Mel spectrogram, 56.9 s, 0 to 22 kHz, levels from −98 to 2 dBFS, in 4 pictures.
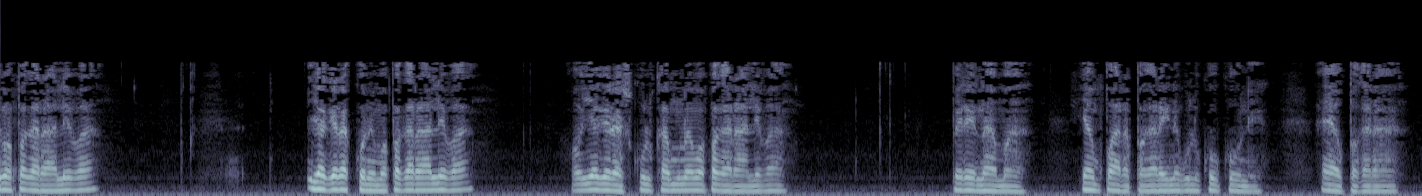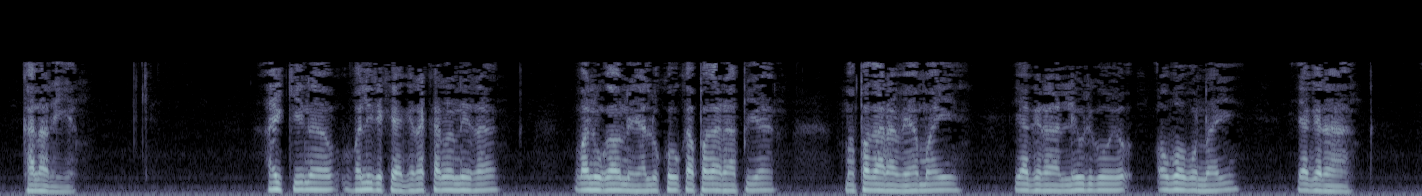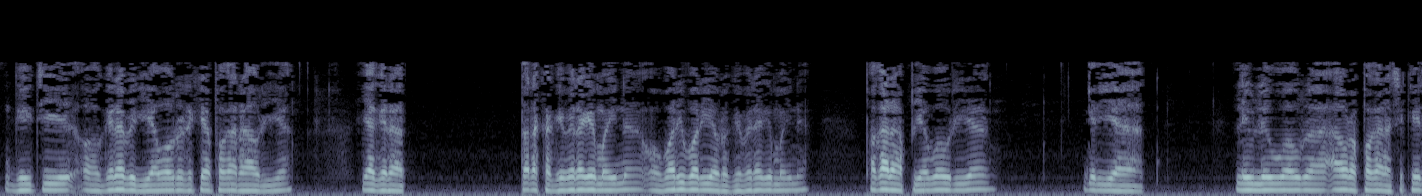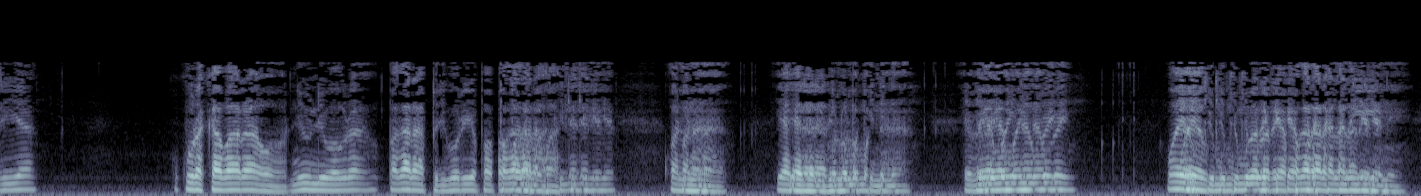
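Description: From the first second to the last, the speech sounds dull and watery, with nothing above 5.9 kHz and a swirling, metallic edge on s sounds and sharp onsets that smear. This is most likely heavy MP3 compression at a low bitrate, consistent with roughly 24 kbps. Short of bits, the encoder has cut the treble at a fixed point and drops weaker frequency components, which flicker in and out from frame to frame.

At 47.65 s the speech abruptly gains a hard, clattery double, as if every syllable is spoken twice about a tenth of a second apart, and this continues to the end. The likely cause is a doubled audio track: a second full-band copy of the same signal, about as loud as the first, mixed in at a fixed lag. Because it carries no decay or room colour, it sounds like a flat repeat rather than an echo.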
